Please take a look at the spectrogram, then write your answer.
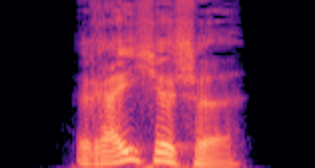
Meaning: inflection of reichisch: 1. strong/mixed nominative/accusative feminine singular 2. strong nominative/accusative plural 3. weak nominative all-gender singular
- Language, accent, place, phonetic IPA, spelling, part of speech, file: German, Germany, Berlin, [ˈʁaɪ̯çɪʃə], reichische, adjective, De-reichische.ogg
